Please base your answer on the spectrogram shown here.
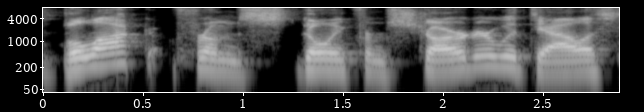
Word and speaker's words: Bullock: It's Reggie Bullock. It's not Bullock.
